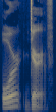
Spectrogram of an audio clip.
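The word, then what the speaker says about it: hors d'oeuvre: H O R S D E D S Dash E O E V R E Horse Derve. The IPA is or derve. The S in horse is silent.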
